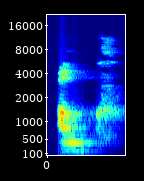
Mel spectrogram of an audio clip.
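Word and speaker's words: auch: When there is an AU together in a word, then this will sound like ow. Ow. Right? So there is an example here. Auk.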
